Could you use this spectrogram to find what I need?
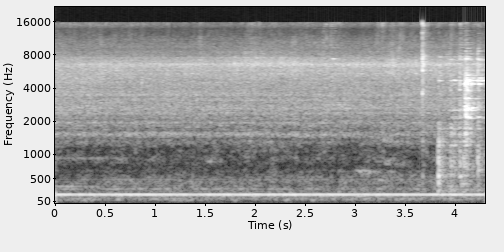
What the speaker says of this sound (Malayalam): ഓയിൽ ചൂടായിട്ടുണ്ട് അപ്പോൾ നമുക്ക് മീഡിയം സൈസ് സവാള അരിഞ്ഞത്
